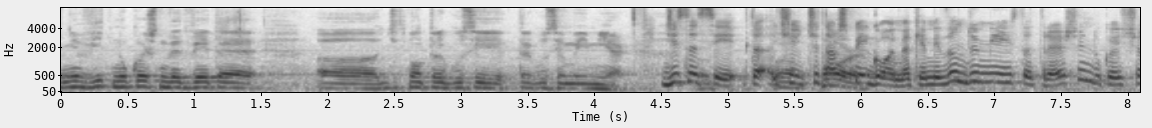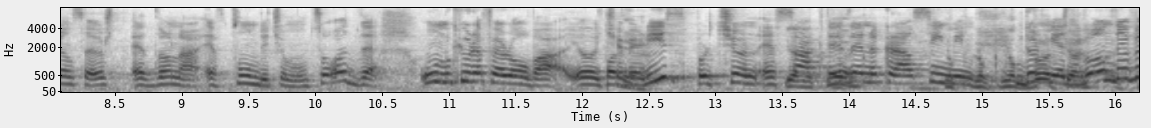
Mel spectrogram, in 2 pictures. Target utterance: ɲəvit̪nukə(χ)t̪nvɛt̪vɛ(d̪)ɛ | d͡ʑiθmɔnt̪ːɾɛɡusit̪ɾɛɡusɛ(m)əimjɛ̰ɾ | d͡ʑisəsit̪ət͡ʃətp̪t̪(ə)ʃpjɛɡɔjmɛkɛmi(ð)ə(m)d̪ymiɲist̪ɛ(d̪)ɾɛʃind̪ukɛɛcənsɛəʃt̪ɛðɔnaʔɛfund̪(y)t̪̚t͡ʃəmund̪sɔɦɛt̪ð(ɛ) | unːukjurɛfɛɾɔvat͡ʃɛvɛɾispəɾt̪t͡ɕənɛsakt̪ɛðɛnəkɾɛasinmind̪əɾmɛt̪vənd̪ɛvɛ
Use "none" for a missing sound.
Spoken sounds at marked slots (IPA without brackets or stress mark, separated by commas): ʃ, t̪, m, a, ð, n, t̪, i, ɛ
